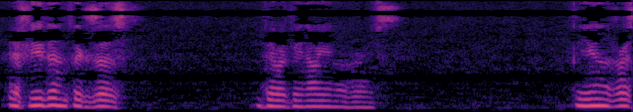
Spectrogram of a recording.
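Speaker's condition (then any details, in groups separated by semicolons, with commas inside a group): Parkinson's disease; others offer remedies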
